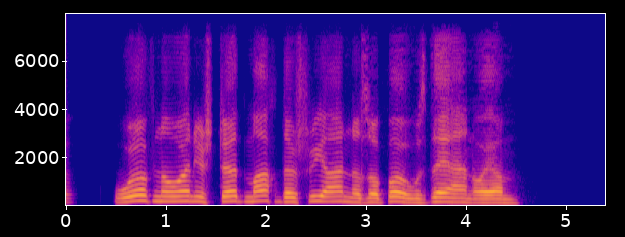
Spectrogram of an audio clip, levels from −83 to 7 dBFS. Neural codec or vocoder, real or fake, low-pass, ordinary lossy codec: codec, 16 kHz, about 1 kbps, DyCAST, with the encoder's durations; fake; 7.2 kHz; Opus, 24 kbps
